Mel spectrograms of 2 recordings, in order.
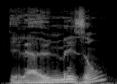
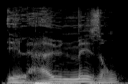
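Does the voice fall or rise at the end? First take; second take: rises; falls. First: The voice rises at the end. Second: The voice falls at the end. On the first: It is a question. "l'intonation interrogative" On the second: It is a statement. "l'intonation de la proposition énonciative"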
